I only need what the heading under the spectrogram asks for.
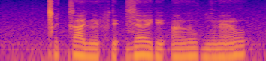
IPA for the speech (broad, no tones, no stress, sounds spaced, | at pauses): ǀ i k a lʲ ã f ɾʲ a ʔ z ɛ ɪ̯ ɾʲ ɛ ʔ ã l u ɡ ũ ɾ ɛ̃ ʊ̯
